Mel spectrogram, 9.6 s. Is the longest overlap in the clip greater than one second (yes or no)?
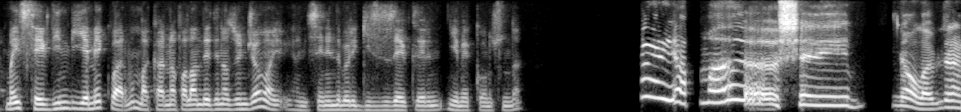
no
